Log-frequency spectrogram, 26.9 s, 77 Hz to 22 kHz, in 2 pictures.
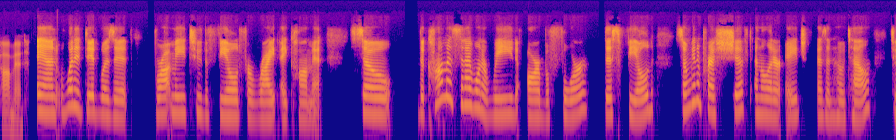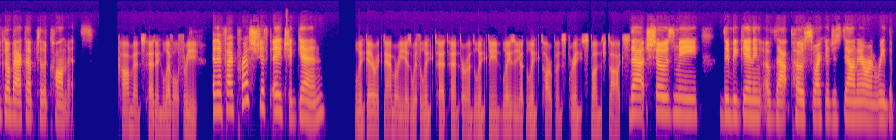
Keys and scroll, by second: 10.7 shift+h, 26.4 h.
